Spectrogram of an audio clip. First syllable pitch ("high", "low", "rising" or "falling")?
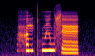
high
